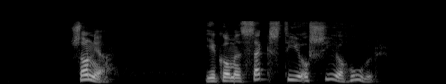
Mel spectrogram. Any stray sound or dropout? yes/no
no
